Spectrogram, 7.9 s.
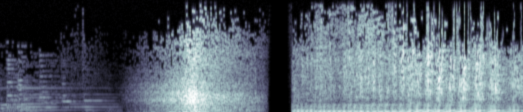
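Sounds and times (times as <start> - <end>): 
rising whoosh of noise: 2.0 - 4.0
old airplane engines roaring: 2.2 - 7.8.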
